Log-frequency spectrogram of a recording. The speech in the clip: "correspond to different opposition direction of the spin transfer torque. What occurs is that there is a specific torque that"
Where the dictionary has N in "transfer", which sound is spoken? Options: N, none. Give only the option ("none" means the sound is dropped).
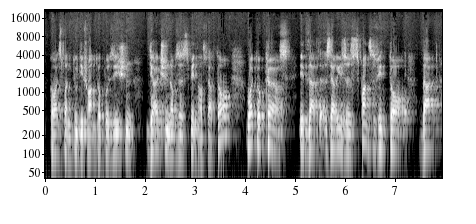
none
